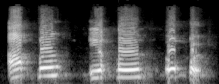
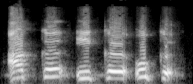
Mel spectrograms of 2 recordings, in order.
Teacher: قاف تھوڑا منہ میں گونج رہی آواز، مگر کاف میں نہیں گونج رہی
